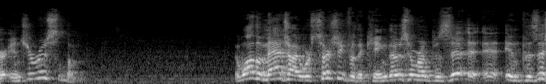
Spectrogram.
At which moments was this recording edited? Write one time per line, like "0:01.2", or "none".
none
